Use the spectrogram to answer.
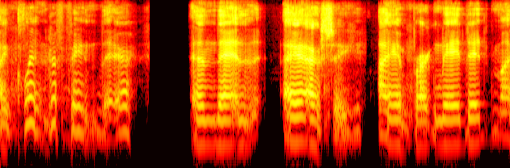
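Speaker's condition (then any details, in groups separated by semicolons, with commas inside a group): Cerebellar ataxia from brain tumour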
